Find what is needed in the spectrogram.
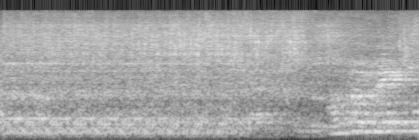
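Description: Kitchen tap running, water pouring into a steel sink and small plastic shot cups as they are filled, a steady hiss, with laughter over it.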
